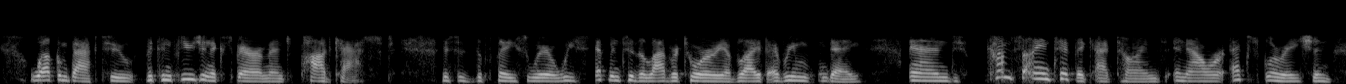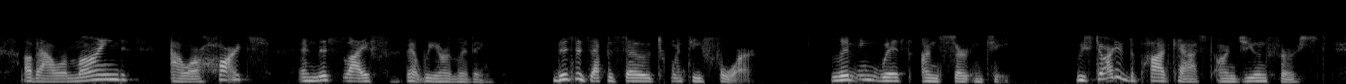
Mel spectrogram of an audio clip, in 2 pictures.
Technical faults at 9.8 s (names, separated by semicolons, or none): AMR narrowband mobile codec; lost AMR speech frames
